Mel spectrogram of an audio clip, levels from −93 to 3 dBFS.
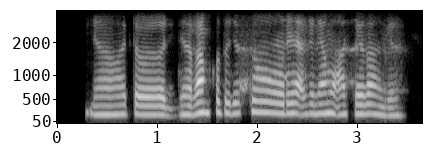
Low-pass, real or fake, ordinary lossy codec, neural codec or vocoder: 3.6 kHz; fake; Opus, 24 kbps; codec, 16 kHz, 2 kbps, X-Codec, HuBERT features, trained on balanced general audio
